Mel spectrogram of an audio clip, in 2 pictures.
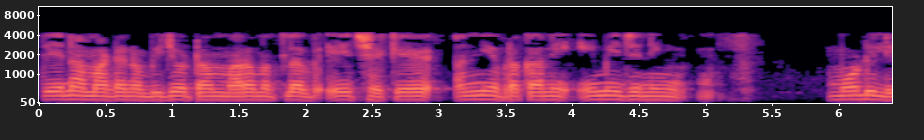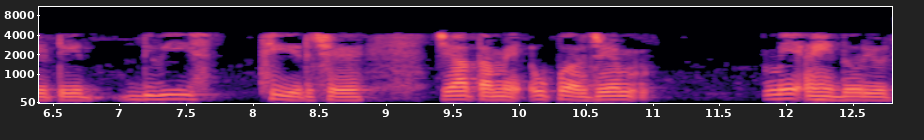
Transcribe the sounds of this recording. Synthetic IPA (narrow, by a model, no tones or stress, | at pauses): t̪enamaʈenobid͡ʒoʈəmːaɾomət̪ləbet͡ʃʰekeənjəpɾəkaɾniʔɪmed͡ʒnɪŋɡ | moɖiliʈid̪ʋis | t̪ʰiɾt͡ʃʰed͡ʒjãt̪əmeʔupəɾd͡ʒe | mẽʔəɦĩd̪oɾjũ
